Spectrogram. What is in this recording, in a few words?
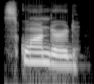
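"squandered", American English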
